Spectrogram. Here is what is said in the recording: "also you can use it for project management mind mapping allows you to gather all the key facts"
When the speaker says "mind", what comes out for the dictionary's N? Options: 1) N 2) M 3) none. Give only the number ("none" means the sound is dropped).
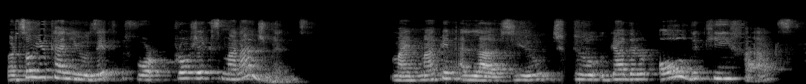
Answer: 3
